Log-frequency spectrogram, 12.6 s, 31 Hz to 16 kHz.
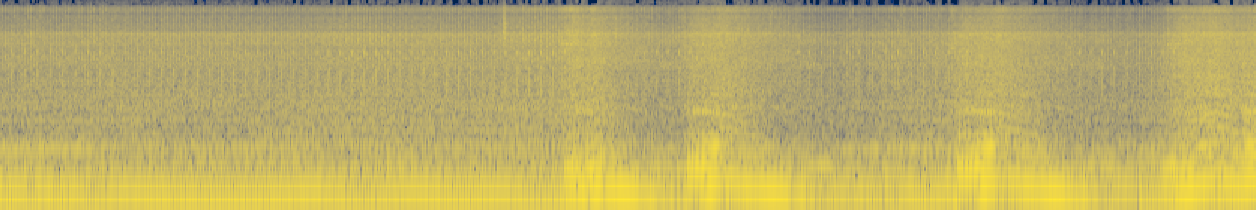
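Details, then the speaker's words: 1955 Willys CJ5 Jeep after a new exhaust, with timing advanced slightly (mixture changes had no effect): steady idle, then quick throttle blips rising and falling cleanly without hesitation or popping, normal revving. "That's better. [Music] Well, that's something new for me. Uh, the Jeep noticeably ran different with the new exhaust on it. Changing the air fuel mixture didn't do anything, but advancing the timing a little bit did. The engine has excellent response again, just like it did before."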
